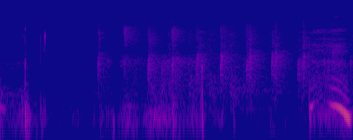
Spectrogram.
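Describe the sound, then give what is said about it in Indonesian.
Scattered clapping from a small group, quiet, with loose claps spread across a few seconds before a voice briefly cuts in at the end. “Tepuk tangan untuk”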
